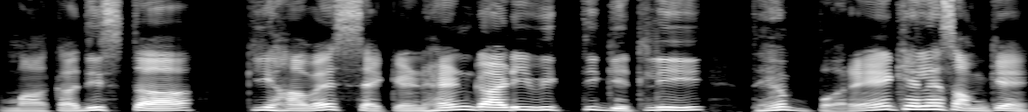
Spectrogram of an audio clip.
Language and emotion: Goan Konkani, happy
